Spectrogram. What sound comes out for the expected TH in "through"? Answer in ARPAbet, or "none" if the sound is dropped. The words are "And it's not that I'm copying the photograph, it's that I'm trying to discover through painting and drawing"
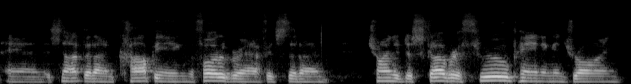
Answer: TH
